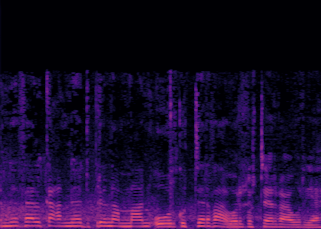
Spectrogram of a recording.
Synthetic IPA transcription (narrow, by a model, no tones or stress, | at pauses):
nəvɛlˠɡanɛdbrɪnamanɔrɡʊtʰɛrvawrɡʊtʰɛrvawrjɛ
